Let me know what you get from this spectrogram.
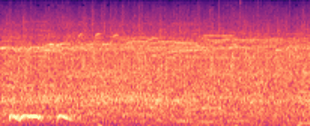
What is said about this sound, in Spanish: Aplausos para Rojas, cambio, ovación para Marcelo Díaz, Roberto Enrique Vallejos.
